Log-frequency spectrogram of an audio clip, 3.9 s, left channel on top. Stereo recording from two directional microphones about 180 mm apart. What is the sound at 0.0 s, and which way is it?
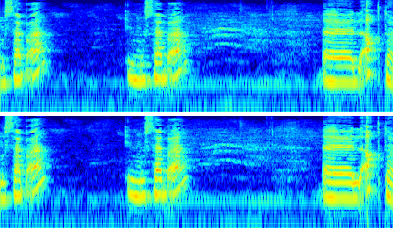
Speech, 30° right (ahead or behind).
